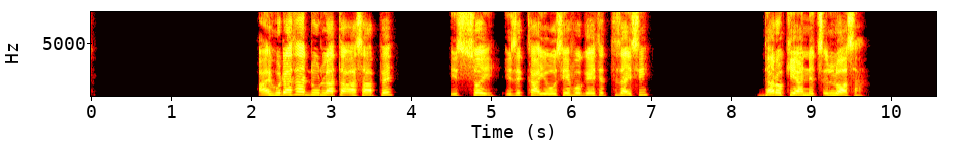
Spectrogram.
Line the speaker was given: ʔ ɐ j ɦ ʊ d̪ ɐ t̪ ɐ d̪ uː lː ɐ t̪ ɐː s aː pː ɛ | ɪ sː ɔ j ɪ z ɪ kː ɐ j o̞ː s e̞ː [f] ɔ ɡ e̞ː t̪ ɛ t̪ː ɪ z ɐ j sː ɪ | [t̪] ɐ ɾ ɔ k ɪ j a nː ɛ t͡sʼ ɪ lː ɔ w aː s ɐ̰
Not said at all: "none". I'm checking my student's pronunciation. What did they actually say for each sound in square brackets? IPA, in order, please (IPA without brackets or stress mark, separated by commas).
f, d̪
